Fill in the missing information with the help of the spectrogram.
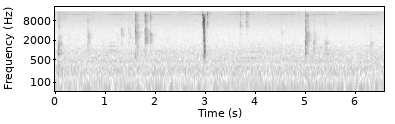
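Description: Computer mouse clicking: a few sharp single clicks a second or two apart, the loudest about three seconds in, over a faint low hum.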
